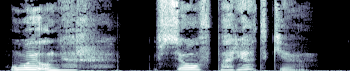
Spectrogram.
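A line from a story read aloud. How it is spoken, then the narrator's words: Soft sleepy voice. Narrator (Russian): Нежным и сонным голосом спросила Бенедикта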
